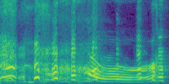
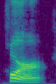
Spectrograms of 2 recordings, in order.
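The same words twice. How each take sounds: First: The R sounds are forced out with effort. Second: It sounds like whore, in a Maryland accent.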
